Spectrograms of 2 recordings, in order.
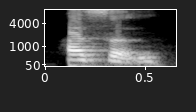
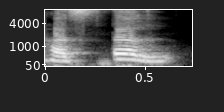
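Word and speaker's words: hustle: English मध्ये म्हणतात हसल आता या हसल मध्ये सुद्धा आहे पण टीटीचा उच्चार हस्तल असा नाही करत चा उच्चार ट तो ट हा उच्चारच या शब्दात होत नाही आणि म्हणून हे अक्षर आहे सायलेंट नो नो नो म्हणजे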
